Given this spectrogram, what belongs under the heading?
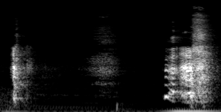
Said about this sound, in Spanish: Salud. Ay, perdón. Es el COVID.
